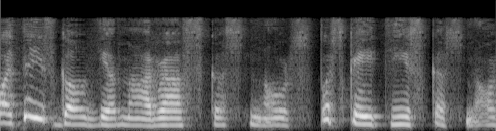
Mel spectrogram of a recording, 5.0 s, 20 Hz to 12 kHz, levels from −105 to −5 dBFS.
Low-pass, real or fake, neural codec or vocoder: 7.2 kHz; fake; codec, 16 kHz, 1.1 kbps, Voila-Tokenizer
